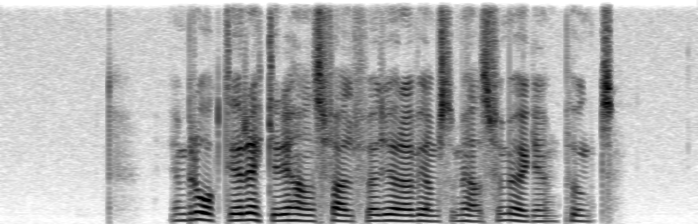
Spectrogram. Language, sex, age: Swedish, female, 27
